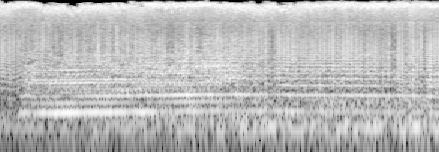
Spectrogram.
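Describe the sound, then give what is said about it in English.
A race car moves off from the starting line and accelerates hard toward Dunlop Bridge. The engine gives a loud, steady, droning roar with strong low humming tones and no other sound. “getting ready to move off. Moving off. Accelerating hard up to Dunlop.”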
